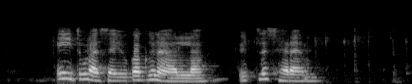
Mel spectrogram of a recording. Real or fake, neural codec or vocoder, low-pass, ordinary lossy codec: real; none; 5.4 kHz; Opus, 16 kbps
